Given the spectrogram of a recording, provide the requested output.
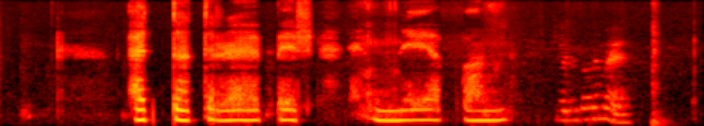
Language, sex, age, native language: Icelandic, female, 10, Icelandic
